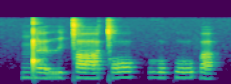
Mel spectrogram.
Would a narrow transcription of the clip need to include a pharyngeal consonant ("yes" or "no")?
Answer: no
